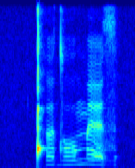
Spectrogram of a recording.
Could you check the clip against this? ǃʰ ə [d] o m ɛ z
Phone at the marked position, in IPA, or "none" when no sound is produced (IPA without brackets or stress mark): d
